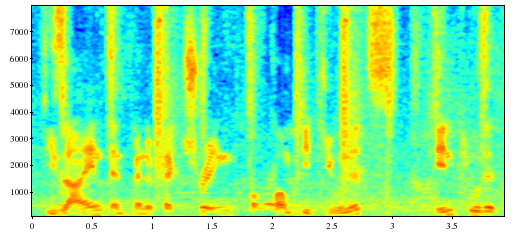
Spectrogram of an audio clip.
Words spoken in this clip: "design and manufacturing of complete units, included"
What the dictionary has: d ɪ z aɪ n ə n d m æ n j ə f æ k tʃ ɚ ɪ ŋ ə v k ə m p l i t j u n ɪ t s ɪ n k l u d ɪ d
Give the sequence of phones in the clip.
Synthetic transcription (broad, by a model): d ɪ z aɪ n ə n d m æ n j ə f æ k tʃ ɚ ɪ ŋ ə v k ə m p i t j u n ɪ t s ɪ n k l u d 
